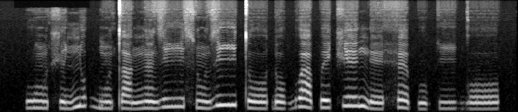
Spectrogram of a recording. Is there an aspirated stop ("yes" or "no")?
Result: no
